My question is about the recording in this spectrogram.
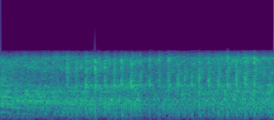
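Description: Chainsaw engine running steadily up in a tree, with a fast, even buzz.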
